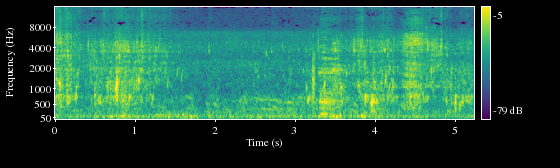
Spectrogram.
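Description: Shallow water splashing and sloshing irregularly around a wading man's legs and hands as he handles a cast net's line.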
